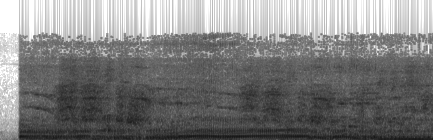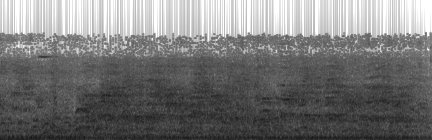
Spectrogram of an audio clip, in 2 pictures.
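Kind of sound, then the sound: crowd, protesting students chanting slogans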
